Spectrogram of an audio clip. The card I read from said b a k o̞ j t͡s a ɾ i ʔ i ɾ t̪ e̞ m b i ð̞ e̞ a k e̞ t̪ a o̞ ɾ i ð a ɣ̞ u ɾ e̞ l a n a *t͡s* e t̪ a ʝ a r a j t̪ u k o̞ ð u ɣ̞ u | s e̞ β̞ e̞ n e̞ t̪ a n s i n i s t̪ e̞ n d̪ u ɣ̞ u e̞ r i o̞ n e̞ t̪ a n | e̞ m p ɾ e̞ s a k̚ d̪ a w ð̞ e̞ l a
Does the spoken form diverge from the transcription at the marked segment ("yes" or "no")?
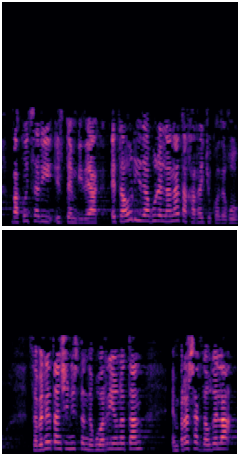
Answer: yes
